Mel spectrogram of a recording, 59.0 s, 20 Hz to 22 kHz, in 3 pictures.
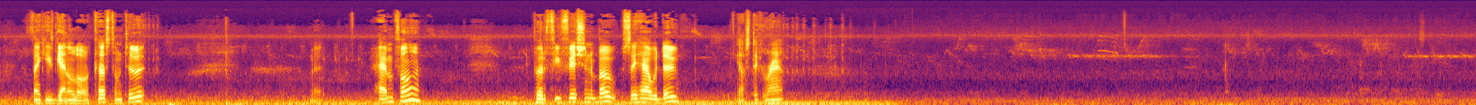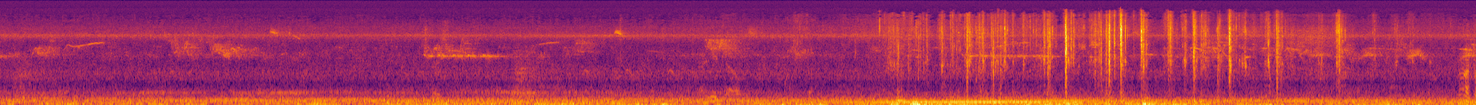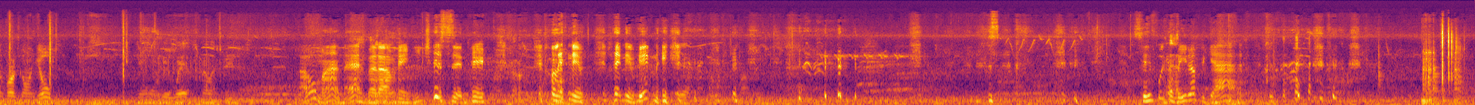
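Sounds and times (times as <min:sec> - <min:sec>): bird calling: 0:00.0 - 0:24.2, 0:25.3 - 0:58.3
wind and water rumble: 0:00.0 - 0:59.0
clicks and knocks of gear: 0:31.4 - 0:38.4.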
